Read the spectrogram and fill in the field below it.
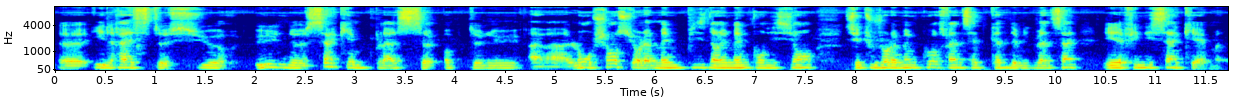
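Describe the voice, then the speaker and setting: A man walks through the runners of a horse race at a slow, unhurried pace. His delivery is hesitant and informal, full of filler sounds, restarts and casual asides. His voice sits at an ordinary middle pitch. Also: steady tone, a little mellow. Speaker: horse racing tipster. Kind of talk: solo racing preview commentary.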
